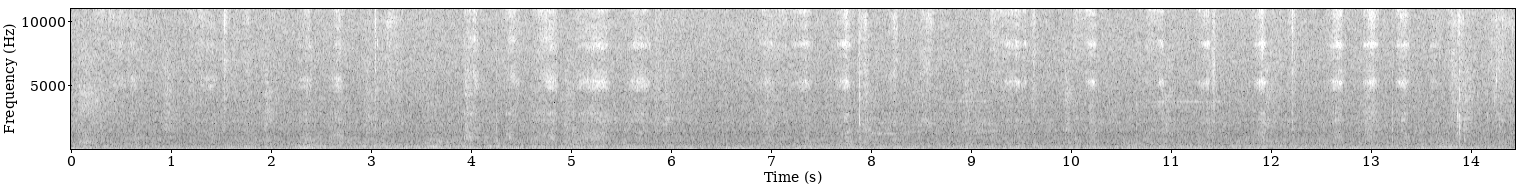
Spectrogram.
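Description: Faint scratching of a drawing tool on paper, in many short strokes that come in quick clusters, over a low steady hum.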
